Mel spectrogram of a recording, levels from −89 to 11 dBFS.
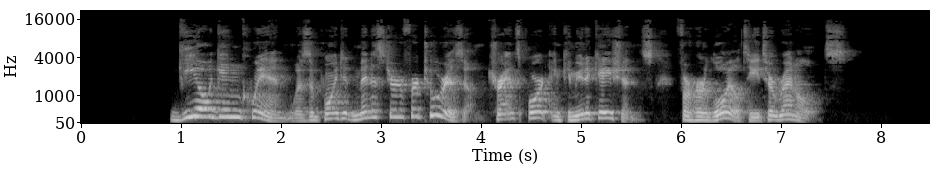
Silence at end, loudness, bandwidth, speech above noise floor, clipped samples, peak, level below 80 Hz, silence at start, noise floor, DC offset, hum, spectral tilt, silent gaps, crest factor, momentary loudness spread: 0.85 s; -18 LUFS; 16 kHz; 69 dB; under 0.1%; -2 dBFS; -64 dBFS; 0.9 s; -88 dBFS; under 0.1%; none; -6 dB/octave; none; 18 dB; 11 LU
